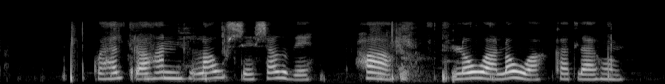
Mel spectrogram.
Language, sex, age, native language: Icelandic, male, 11, Icelandic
